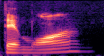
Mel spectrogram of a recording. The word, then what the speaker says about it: Des Moines: Okay, so I'm thinking if I should get a Columbia and Des Moines because it's meat and beer.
